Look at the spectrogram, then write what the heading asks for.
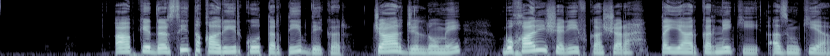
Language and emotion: Urdu, neutral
